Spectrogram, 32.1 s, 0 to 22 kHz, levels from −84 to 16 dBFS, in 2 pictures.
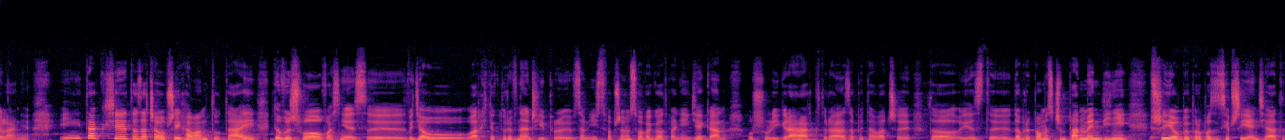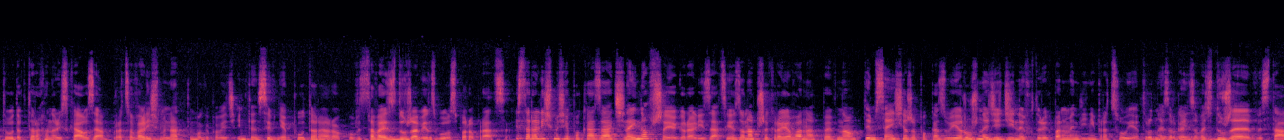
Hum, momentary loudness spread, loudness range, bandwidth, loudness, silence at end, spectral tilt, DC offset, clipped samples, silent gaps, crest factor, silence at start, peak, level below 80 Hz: none; 9 LU; 4 LU; 14 kHz; -19 LUFS; 0 s; -4 dB/octave; under 0.1%; under 0.1%; none; 18 dB; 0 s; 0 dBFS; -52 dBFS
